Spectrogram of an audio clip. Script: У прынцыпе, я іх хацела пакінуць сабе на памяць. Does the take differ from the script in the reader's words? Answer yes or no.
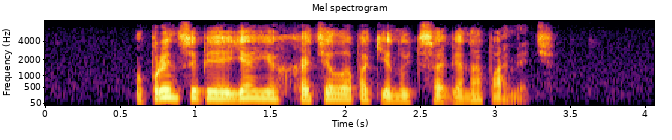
no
